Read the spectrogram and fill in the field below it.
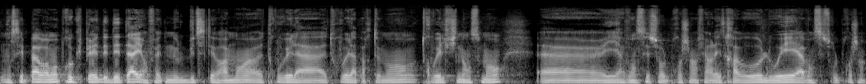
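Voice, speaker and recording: A man at a fairly low pitch, monotone and flat in intonation, at a moderate pace. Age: 20s. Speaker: real estate agent. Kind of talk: interview. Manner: halting.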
